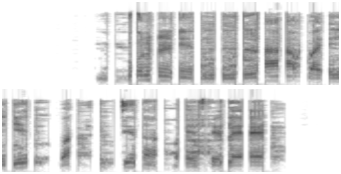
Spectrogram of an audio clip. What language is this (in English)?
Mbum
